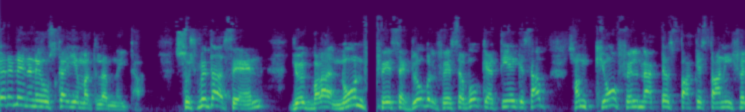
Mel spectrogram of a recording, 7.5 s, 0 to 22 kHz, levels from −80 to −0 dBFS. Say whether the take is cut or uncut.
uncut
